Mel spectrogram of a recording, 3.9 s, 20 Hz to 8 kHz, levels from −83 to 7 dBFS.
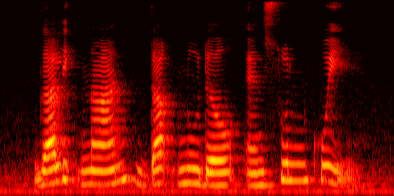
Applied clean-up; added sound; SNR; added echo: none; none; none; none.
